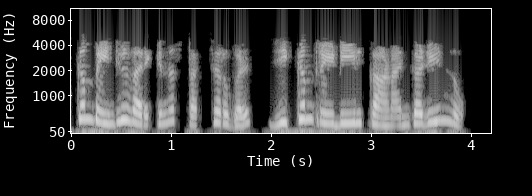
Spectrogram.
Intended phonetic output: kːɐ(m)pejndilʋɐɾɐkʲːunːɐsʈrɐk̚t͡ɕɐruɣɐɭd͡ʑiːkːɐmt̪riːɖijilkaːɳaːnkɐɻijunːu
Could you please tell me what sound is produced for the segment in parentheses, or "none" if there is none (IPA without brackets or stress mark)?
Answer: m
